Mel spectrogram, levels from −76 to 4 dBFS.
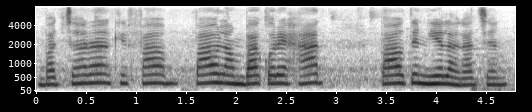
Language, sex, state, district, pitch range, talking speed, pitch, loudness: Bengali, female, Assam, Hailakandi, 275-300 Hz, 140 wpm, 285 Hz, -13 LUFS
